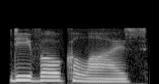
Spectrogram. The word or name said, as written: devocalize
